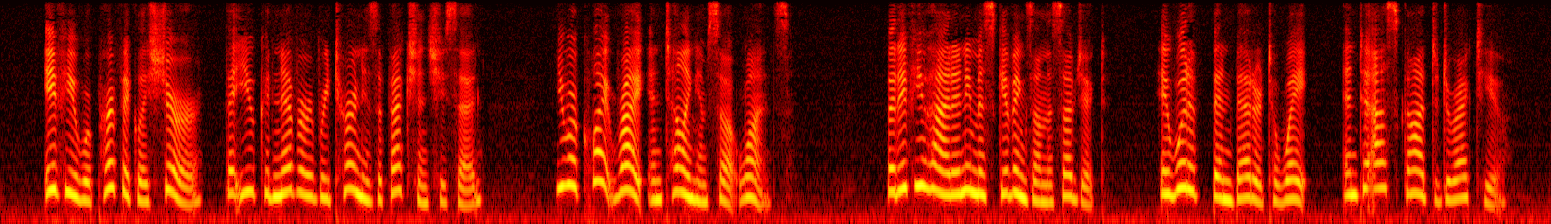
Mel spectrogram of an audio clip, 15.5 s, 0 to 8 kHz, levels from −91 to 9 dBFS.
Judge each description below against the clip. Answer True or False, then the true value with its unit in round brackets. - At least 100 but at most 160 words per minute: False (180 wpm)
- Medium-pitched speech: False (265 Hz)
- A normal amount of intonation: False (6.1 semitones)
